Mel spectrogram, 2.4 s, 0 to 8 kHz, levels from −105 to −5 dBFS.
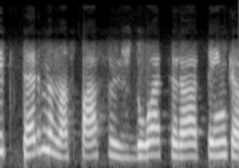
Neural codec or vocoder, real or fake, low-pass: none; real; 7.2 kHz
